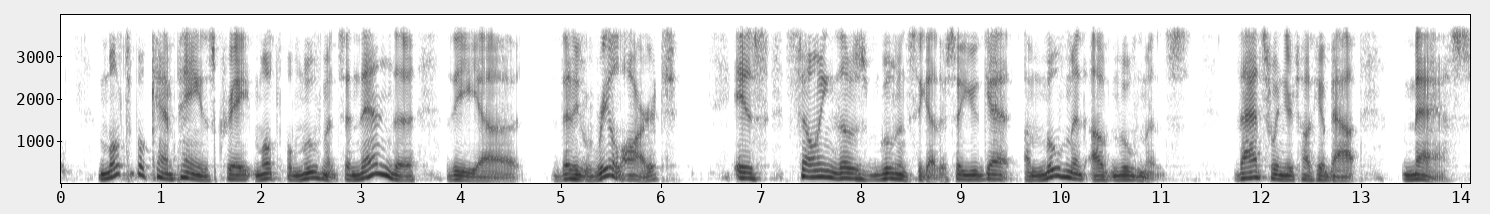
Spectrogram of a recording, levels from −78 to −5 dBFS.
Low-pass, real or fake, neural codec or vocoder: 3.6 kHz; fake; codec, 16 kHz, 4.8 kbps, FACodec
